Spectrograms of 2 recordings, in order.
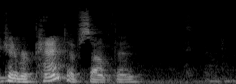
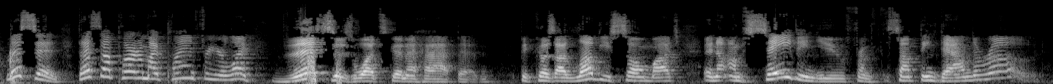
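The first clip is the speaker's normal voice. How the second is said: higher, loud, firm but loving; voice of God; 4 semitones higher, 7 dB louder than usual. Retold or imitated. God correcting a believer, firm loving voice. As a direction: correct the child gently but firmly. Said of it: "God's like".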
